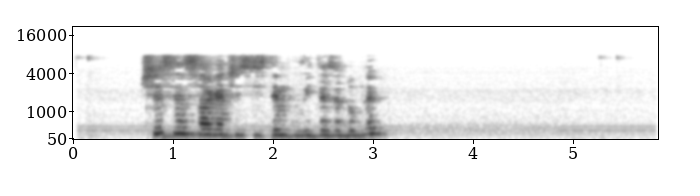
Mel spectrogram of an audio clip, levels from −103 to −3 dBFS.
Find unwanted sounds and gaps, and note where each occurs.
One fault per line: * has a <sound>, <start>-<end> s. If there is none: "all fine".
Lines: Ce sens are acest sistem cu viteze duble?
all fine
